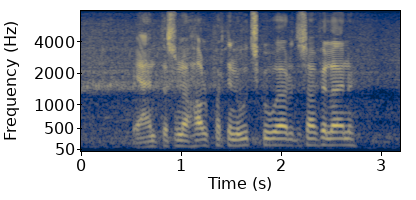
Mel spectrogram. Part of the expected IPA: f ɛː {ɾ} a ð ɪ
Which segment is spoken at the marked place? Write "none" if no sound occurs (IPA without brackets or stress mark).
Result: l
